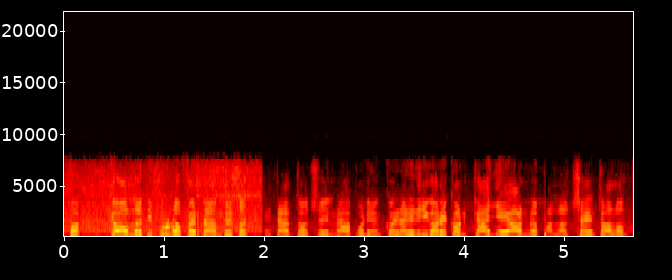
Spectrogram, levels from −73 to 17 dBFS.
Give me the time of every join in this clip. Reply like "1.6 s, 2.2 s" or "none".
none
